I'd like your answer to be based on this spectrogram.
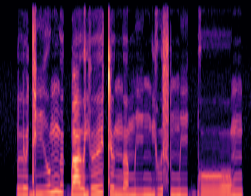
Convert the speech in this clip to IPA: l ø d iː ʊ̯ ŋ ø ɡ͡b a ə̯ j ø ɪ̯ t ø ŋ ɜ m iː ŋ j ɯ s ŋ͡m i ɡ͡b oː ŋ

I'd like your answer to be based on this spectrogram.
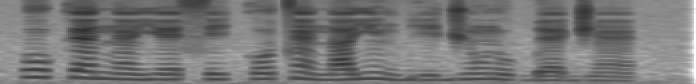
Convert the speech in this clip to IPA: o˦ k ɛ˧ n ɛ̃˨ j e˨ s i˨ k o˨˦ t ɛ̃˦˨ n a˨˦ j ĩ˦˨ ɡ͡b i˨ d͡ʒ ũ˧ ɾ u˨ ɡ͡b ɛ˨ d͡ʒ ɛ̃˨

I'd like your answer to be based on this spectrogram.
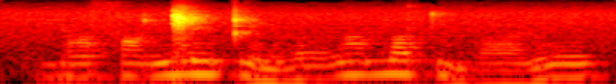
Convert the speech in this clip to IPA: b e˧ sˤ i˧ ŋ͡ǁ ẽ˥ t ɳ ẽ˩ l u˧ ðˤ ẽ˥ m ɒ˥ t m b ɒ˩ ɳ ũ˥

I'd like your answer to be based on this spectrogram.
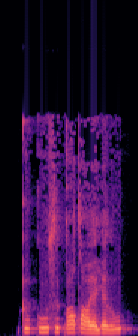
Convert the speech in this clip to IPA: ʈ u k u s ɯ ɡ ɔ tˤ ɯ j ɛ j ɛ l u

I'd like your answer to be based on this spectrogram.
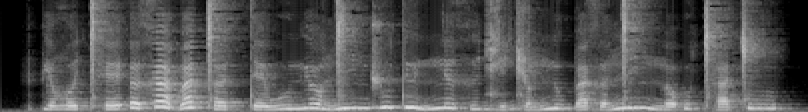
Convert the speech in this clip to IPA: pʲ ɛ˩ ʁʷ e˩˥ ǀʰ ɛ˩˥ ʔ ɐ˧ x a˥˩ b a˥ ǀ ɐ˩ tː ɛ˩ w u˧ mʲ ɔ˥˩ ŋ͡ǀ i˥ n d͡ʒ u˥ t ɨ˥˩ nː ɘ˥˩ x ɨ˧ d͡ʑ e˩˥ d͡ʑ ɔ˩ nː u˥˩ b a˧ x ɐ˩˥ ŋ͡ǀ i˥ nː ɔ˩˥ ʔ u˧ ǀʰ a˩˥ ǀ u˥

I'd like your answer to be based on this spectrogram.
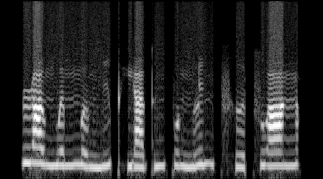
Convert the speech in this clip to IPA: ɻ ɑ˥˩ ʊ̯ n̪ w ə˧˥ n n̪ ɤ˨˩ ŋ i˥ pʰ j ä˨˩ t̪ i˦ ŋ p ʊ˨˩ ŋ l i˥˩ ŋ t͡sʰ ɹ̩˨˩ t͡s w ɑ˥ ŋ

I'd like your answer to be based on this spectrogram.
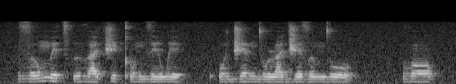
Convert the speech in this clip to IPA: z ɤ m e t͡sʼ ɯ ð a t͡ʃ e kʼ o n z e w e | ʔ o d͡ʒ ɛ n d o ɹ a d͡ʒ ɛ z ɤ n d o | ð ɔ

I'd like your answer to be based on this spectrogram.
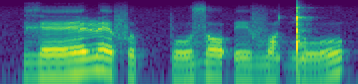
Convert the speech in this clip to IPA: ɣ ɛː ɭ ɛ f ə pː o z ɔ ʔ e v ɒ ŋ͡ǃ o

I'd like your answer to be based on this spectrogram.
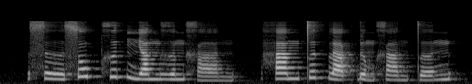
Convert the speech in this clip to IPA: s ə̤ː˨˩ s ɔ˦˥ p̚ x ə˦˥ t̚ ɲ a˧ n ɣ ə˧ n x a̤˨˩ n | h a˧ m t̪ ə˦˥ t̚ l a˨˩ k̚ ɗ ə˧˩ m x a̤˨˩ n t̪ ə˨˦ n

